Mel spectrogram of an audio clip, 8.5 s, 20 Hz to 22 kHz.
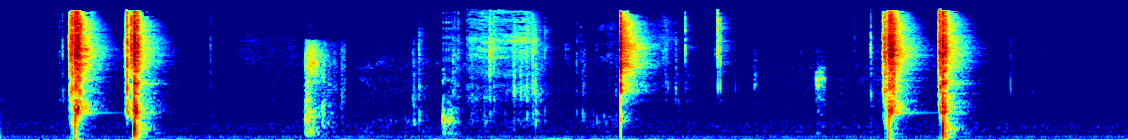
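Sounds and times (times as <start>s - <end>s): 
ratcheting of Hasselblad camera winding mechanism: 3.5s - 4.2s
Hasselblad camera mechanical shutter clicks: 6.6s - 7.3s.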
